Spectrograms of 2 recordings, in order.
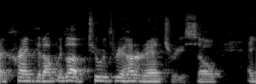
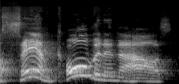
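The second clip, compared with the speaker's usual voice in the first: loud hype call welcoming a friend; hype shout-out; 2 semitones higher, 9 dB louder than usual. Acted. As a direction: shout it out like an MC spotting a regular. Hyping a chat guest's arrival.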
